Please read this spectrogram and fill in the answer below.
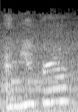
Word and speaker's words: Enneagram: One of the greatest things, and this could be the homework for today, um is like looking up the Enneagram. And it's spelled like this, E N N E A G R A M.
